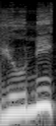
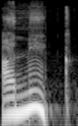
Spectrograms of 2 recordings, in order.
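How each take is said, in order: First: The word begins with a 'yoo' sound. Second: The word begins with a plain 'uh' vowel. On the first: The speaker calls it right. "Sound యు అని చెప్పి వస్తుంది" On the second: The speaker calls it wrong. "అనీక్ అన్నట్ల"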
